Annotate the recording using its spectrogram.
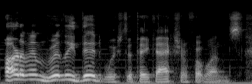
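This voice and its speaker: A man's voice: on the high side, very animated, brisk, vocal fry, slightly rough, soft background music. A man reading a story aloud with friends, joking and laughing between passages. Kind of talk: casual group reading and chat.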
